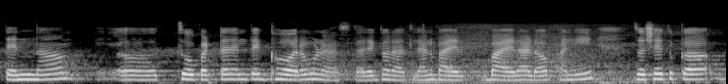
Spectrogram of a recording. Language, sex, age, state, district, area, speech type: Goan Konkani, female, 18-30, Goa, Quepem, rural, spontaneous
